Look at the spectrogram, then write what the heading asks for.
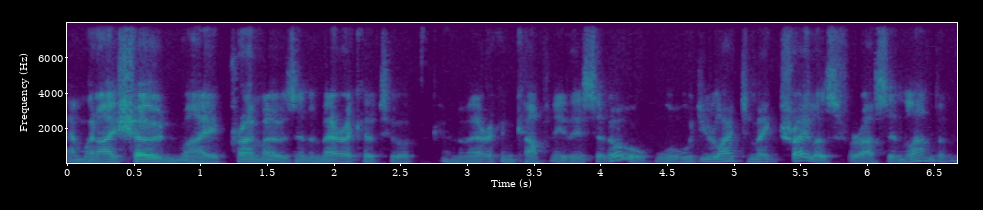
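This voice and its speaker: Somewhat breathy, the voice races at a very fast pace with hardly any pauses. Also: man, medium pitch for a man, ordinary pitch variation. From England. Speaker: film director. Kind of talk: interview. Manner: halting, many fillers and repeats.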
